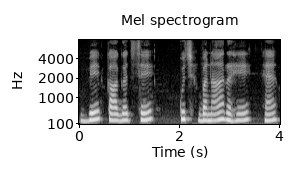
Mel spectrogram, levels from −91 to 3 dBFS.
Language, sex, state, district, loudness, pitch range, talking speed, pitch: Hindi, female, Uttar Pradesh, Saharanpur, -15 LUFS, 220-250 Hz, 105 wpm, 235 Hz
